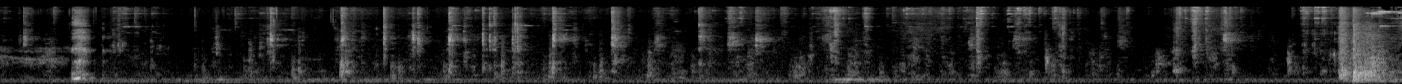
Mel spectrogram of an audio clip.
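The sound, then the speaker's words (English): Keys jingle and clink in irregular bursts, shaken with each step of someone walking, over a low steady hum, growing louder toward the end. “Why do people have to vigorously shake the keys when they walk?”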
